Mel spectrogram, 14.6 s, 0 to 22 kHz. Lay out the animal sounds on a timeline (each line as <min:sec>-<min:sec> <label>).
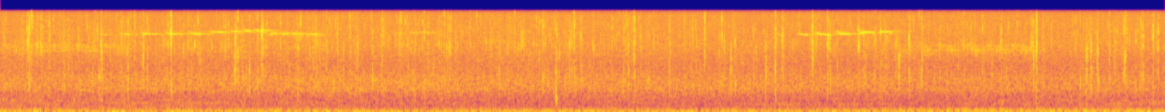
0:00.0-0:01.5 Ovenbird (Seiurus aurocapilla)
0:01.2-0:04.1 Golden-crowned Kinglet (Regulus satrapa)
0:04.7-0:05.5 Golden-crowned Kinglet (Regulus satrapa)
0:09.9-0:11.3 Golden-crowned Kinglet (Regulus satrapa)
0:11.2-0:13.0 Ovenbird (Seiurus aurocapilla)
